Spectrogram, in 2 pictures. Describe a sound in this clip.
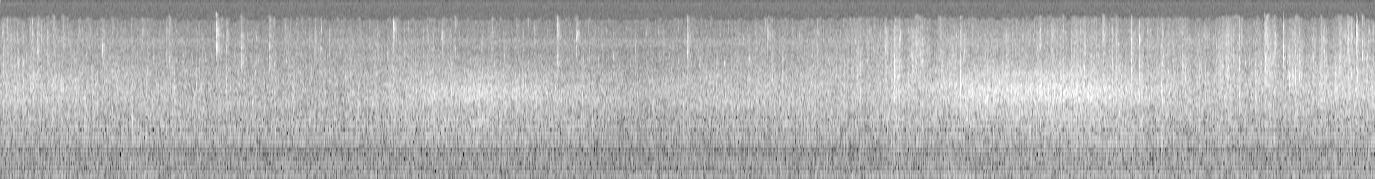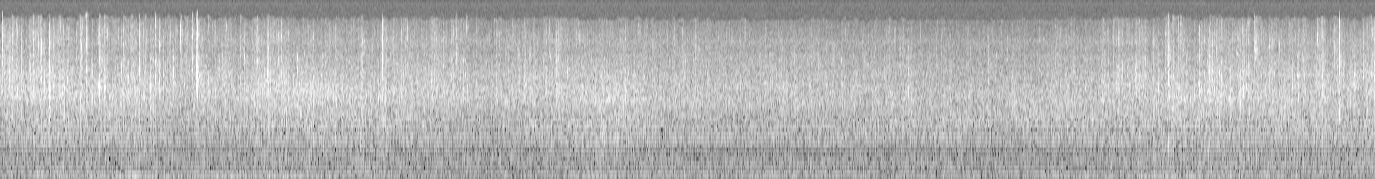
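Hands swish and brush softly close to a microphone.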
